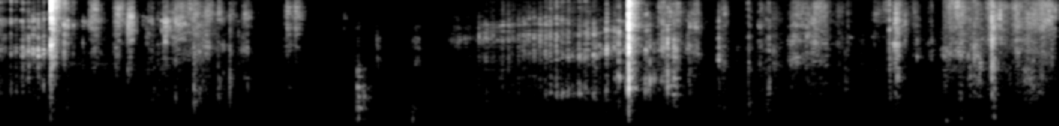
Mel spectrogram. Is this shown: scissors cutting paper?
yes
